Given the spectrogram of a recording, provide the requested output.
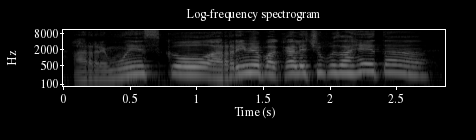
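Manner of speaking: high, cheeky Santander come-on; Santander accent. Pretend. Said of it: "Se dice".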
